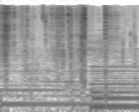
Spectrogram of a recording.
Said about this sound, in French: Une fois, ma maîtresse a tracé en souriant le tour de ma patte jusqu'à ce que je sorte mes griffes et crac Sans scrupule, j'ai fait un trou dans le papier.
